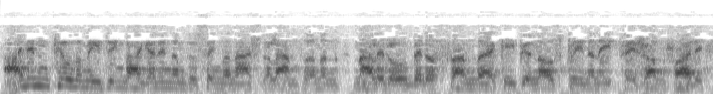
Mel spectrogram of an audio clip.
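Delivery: put-on low-pitched, unhurried reply of an old preacher; low, dry quoted preacher; Nicholson. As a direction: drop the voice well down, matter-of-fact. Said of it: "Brother Nicholson".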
